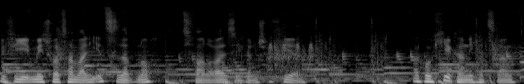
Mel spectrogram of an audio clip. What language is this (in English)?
German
